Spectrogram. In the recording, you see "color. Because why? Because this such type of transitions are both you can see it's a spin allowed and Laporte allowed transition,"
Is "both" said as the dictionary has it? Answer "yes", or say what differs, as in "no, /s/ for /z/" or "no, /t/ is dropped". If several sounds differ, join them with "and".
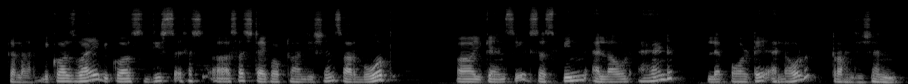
no, /t/ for /θ/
